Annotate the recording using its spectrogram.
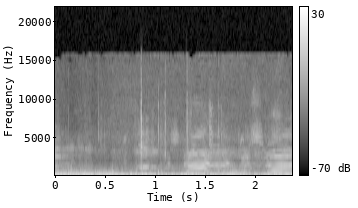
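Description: Wind buffeting the microphone, with a shouted call from the pitch about one and a half seconds in.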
